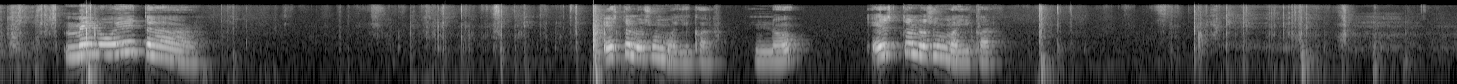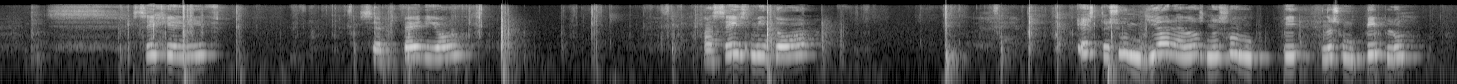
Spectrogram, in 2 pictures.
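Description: Playing cards rustle and slide against each other in hands.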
